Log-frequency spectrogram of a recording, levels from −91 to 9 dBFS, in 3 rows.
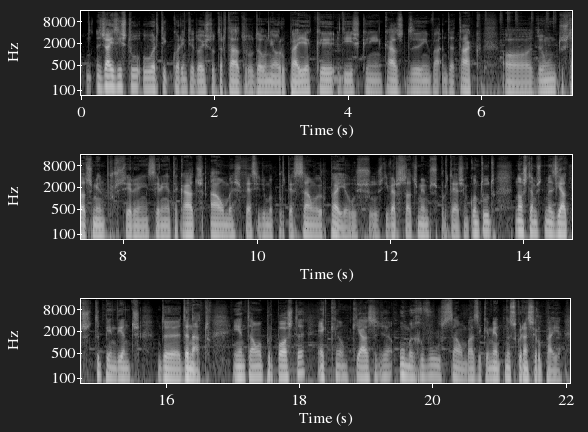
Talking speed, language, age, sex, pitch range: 160 wpm, French, 20-39, male, 95-110 Hz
